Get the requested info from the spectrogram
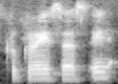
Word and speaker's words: Croesus: I'm sure I'm pronouncing it correctly, but Croesus.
